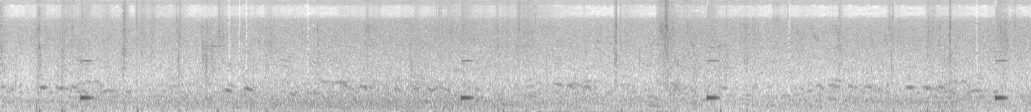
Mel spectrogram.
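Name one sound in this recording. Short pitched interface beeps sound at intervals.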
